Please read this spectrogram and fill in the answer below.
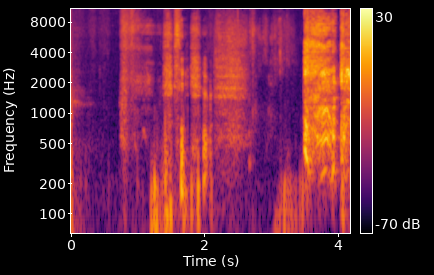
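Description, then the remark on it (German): Harsh coughing on request: a cluster of short rough bursts, a breathy pause, then one louder, raspy cough to finish. No one speaks. “Kannst du noch mal kurz husten?”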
